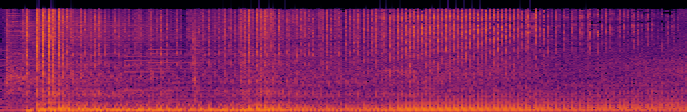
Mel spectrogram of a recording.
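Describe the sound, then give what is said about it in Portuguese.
A motorcycle engine cranks and catches with a loud burst, then settles into a steady, throbbing idle as the rider prepares to ride to work, with no voices present. “Então voltei para casa, me arrumei e peguei a moto para ir pro trabalho.”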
